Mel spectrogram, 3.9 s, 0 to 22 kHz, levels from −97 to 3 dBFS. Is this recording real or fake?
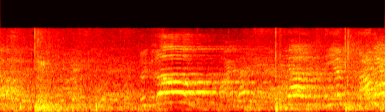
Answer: real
